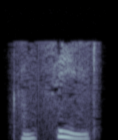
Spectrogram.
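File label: "concede", English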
